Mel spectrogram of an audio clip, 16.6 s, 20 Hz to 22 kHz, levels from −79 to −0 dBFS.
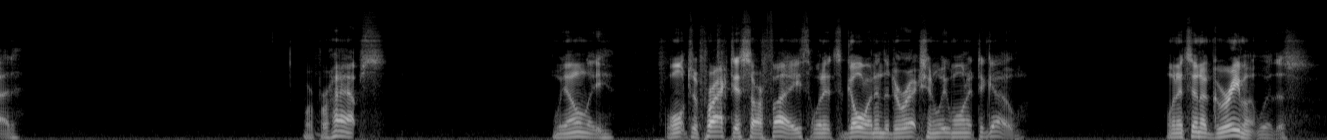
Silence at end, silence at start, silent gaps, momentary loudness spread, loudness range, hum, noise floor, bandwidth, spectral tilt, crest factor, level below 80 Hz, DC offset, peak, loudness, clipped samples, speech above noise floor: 0.25 s; 0 s; none; 16 LU; 9 LU; none; -66 dBFS; 16.5 kHz; -4 dB/octave; 26 dB; -58 dBFS; under 0.1%; -8 dBFS; -30 LUFS; under 0.1%; 35 dB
